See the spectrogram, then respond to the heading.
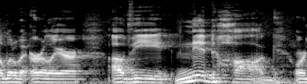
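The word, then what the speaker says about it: Nidhogg: bit earlier of the nidhog or nid Hogue I believe is the the pronunciation Norse pronunciation which is this snarling big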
